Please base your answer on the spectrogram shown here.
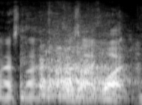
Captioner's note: laughing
